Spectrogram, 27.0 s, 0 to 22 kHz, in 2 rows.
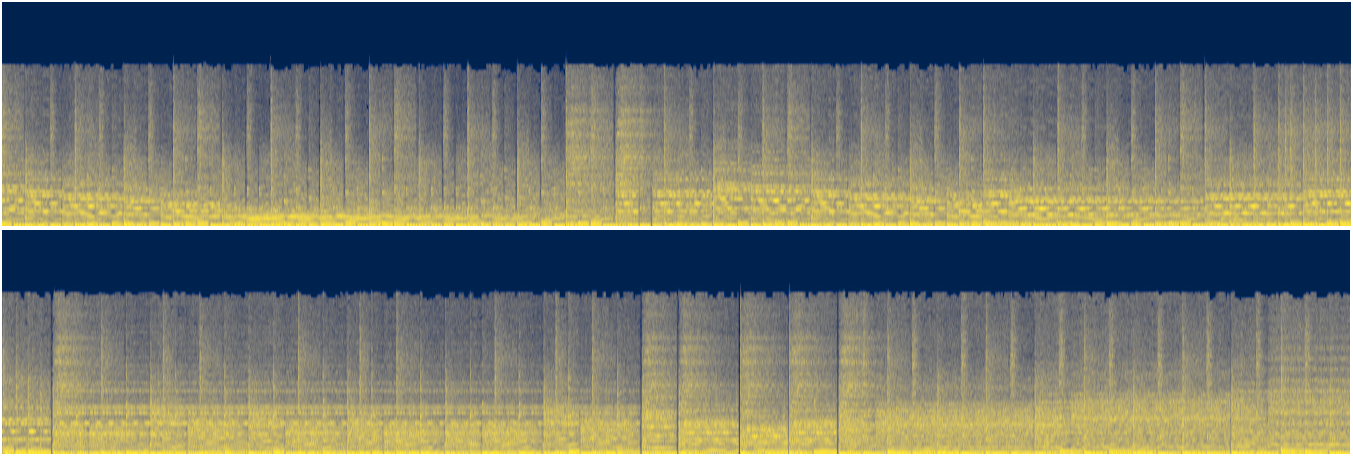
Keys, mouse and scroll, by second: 0.1 click, 0.7 click, 1.2-1.9 typing, 4.9 Return, 5.9 Tab, 7.1 click.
